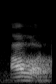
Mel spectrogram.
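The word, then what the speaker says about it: hour: I will come after আওয়ার, এখানে উচ্চারণটা H silent রয়েছে, আওয়ার, ও ইউ আর, আওয়ার, কিন্তু এটা ঘন্টা প্রকাশ করছে, তার মানে এই স্পেলিং অবশ্যই এইচ থাকবে, বাট সেটা সাইলেন্ট থাকবে।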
